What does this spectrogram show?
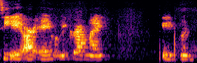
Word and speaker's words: Maskcara: So mascara, first off, it's Maskcara.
